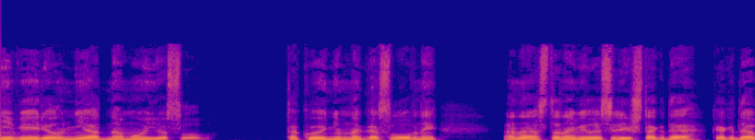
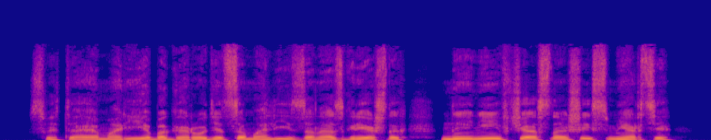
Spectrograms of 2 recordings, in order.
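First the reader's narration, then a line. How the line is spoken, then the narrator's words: Mumbled prayer. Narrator (Russian): бормотала Тереза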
